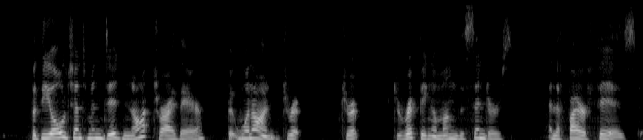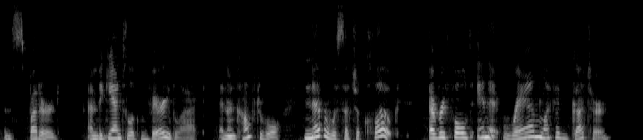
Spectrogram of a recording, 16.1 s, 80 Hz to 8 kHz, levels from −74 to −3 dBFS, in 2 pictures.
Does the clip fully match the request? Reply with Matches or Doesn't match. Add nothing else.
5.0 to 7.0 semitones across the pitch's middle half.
Matches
